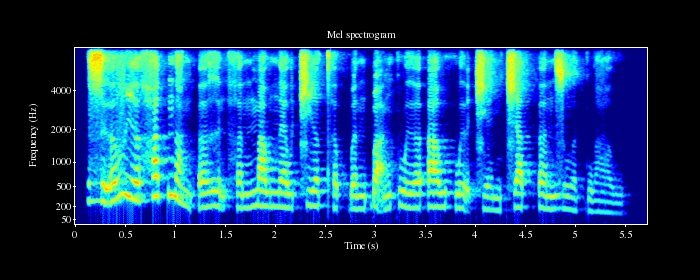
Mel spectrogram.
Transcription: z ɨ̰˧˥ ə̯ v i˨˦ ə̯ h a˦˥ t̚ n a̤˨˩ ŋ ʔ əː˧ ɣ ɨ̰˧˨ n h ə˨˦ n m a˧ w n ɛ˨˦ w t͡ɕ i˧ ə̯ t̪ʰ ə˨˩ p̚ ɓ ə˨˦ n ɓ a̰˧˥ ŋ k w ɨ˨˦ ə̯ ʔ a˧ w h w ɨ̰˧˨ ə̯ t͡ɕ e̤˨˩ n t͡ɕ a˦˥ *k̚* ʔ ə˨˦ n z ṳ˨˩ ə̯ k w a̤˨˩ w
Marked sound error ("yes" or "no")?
yes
